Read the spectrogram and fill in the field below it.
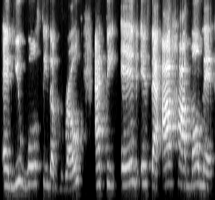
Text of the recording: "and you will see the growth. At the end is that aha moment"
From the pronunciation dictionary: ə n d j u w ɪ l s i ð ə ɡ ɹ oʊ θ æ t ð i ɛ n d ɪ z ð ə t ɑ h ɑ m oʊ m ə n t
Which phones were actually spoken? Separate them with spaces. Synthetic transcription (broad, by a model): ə n j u w ɪ l s i ð ə ɡ ɹ oʊ θ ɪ t ð i ɛ n d ɪ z ð ə t ɑ h ɑ m oʊ m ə n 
